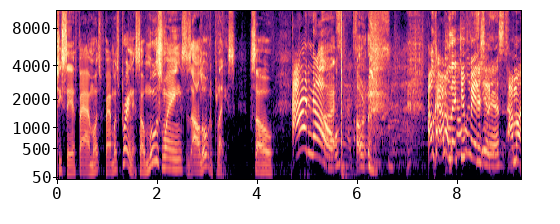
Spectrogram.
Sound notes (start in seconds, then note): 6.0 chuckles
